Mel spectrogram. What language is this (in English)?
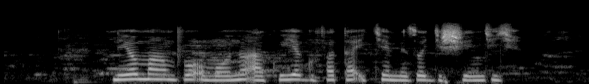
Kinyarwanda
